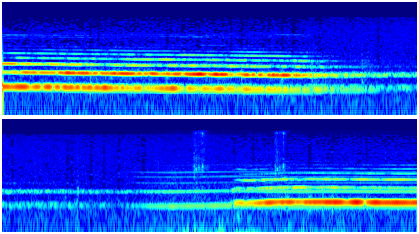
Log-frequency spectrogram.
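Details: Wolves howling with two overlapping voices: long drawn-out notes that slowly slide downward and fade, then a fresh howl rises and swells again near the end.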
